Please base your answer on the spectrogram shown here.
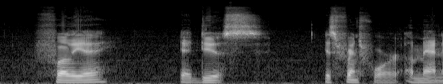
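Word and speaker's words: folie à deux: so did the bugs for da Deus is French for a man is shared by two ma'fucker mispronounced that Foley a dis is French for a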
